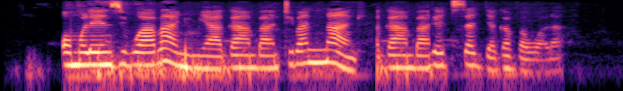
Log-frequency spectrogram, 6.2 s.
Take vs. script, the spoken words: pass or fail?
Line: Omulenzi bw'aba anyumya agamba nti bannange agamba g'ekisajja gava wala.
pass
